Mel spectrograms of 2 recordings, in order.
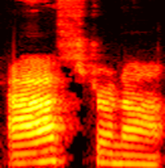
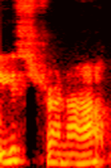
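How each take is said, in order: First: "astronaut" with short A as in cat; correct pronunciation. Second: "astronaut" with first vowel as in ace; wrong pronunciation. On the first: Teacher showing students what we say, correct short-A pronunciation. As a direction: say "astronaut" as ASS-tro-naut, first syllable stressed. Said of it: "we say astronaut". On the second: Teacher showing students what we don't say, wrong long-A pronunciation. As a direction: say "astronaut" as AYS-tro-naut, softly. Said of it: "But we don't say". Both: Shown as a demonstration.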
